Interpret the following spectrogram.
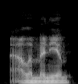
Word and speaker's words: aluminium: Anyway, so you know how in UK they call it aluminium and we call it aluminum. I love aluminium, but there's an extra I when they spell it versus us. Anyhow, that's why it makes it aluminium.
